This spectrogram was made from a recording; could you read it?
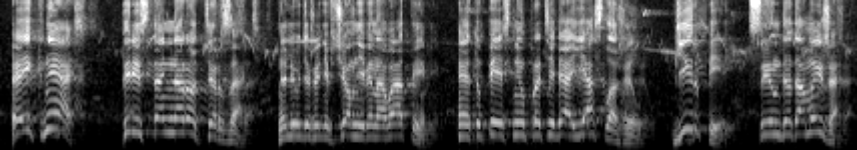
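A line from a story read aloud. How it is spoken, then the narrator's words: Young man shouting. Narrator (Russian): крикнул юноша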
